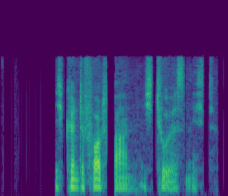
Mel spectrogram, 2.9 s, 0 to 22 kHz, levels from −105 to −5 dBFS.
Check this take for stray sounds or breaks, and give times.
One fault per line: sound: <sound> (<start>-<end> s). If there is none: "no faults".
sound: dropout (1.3-1.4 s)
